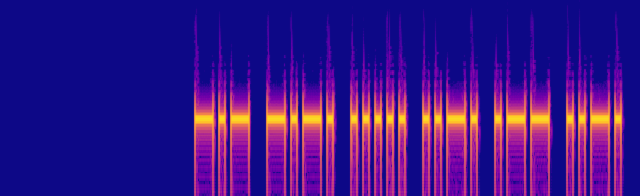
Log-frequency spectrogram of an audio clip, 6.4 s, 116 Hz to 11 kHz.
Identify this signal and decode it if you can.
Morse code, heard as a keyed tone, about 20 wpm, 700 Hz. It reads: KC5FWF
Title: USA Call Signs - 6 Characters - Repeated 2x - 20wpm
